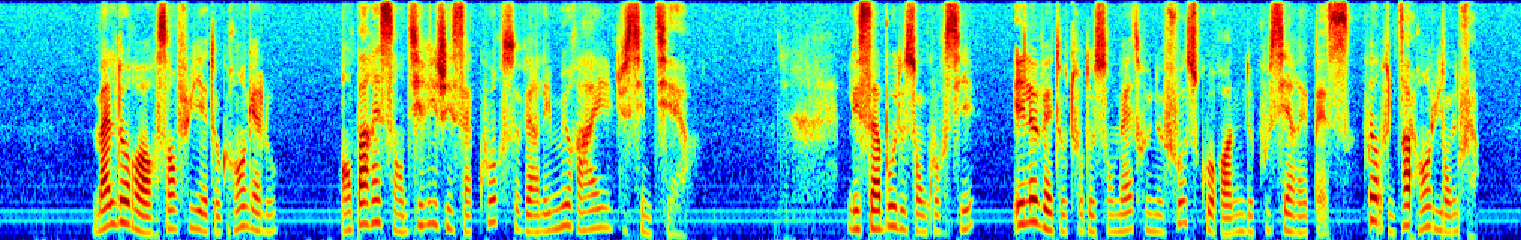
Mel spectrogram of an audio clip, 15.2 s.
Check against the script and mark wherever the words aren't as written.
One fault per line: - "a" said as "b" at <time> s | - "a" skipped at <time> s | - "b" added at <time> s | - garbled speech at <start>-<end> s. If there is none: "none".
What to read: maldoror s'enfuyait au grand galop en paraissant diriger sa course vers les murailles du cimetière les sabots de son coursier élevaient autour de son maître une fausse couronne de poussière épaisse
- garbled speech at 13.6-14.8 s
